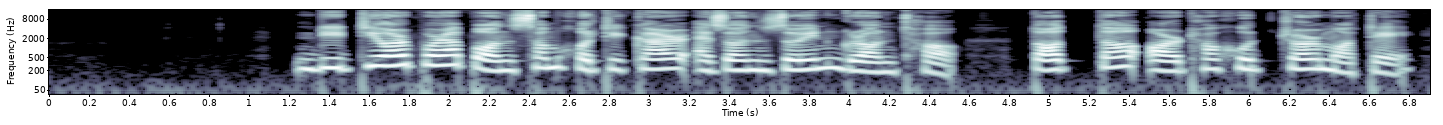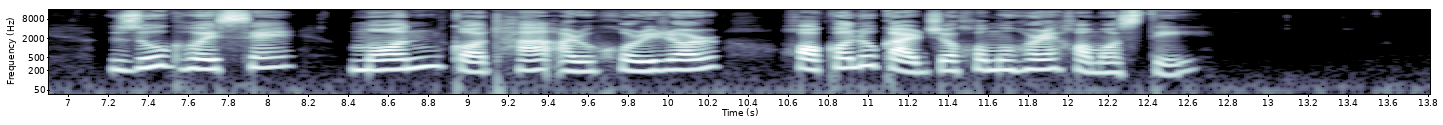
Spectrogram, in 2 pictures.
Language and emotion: Assamese, neutral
